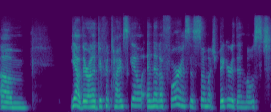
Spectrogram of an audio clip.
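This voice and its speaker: A woman with a western Canadian accent, at medium pitch and moderate pace, with ordinary pitch variation. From Canada, British Columbia. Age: 60s. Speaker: forest ecologist, professor. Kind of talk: interview conversation. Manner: halting, many fillers and restarts.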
